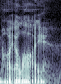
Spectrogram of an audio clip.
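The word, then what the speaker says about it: jai alai: 34 across, word after, I believe it's pronounced high, J-A-I, in a sports name, high ally, A-L-A-I. Hmm. 4 across, woman, in French, I believe is fille, F-I-L-L-E.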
